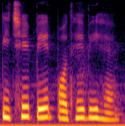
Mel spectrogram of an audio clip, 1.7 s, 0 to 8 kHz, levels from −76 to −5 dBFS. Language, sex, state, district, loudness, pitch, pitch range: Hindi, female, Assam, Kamrup Metropolitan, -14 LUFS, 205 Hz, 185-220 Hz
